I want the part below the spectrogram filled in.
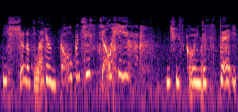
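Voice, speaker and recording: A very high, slow-spoken little girl from a vintage radio play. She is plaintive and intense, a clingy daughter with a hateful streak, heard through a scratchy, narrow old recording. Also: pushed and bright, exaggerated voice. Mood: bitter, hateful. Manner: childlike, plaintive, dramatic. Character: clingy, brooding young daughter, secretly hateful of stepmother. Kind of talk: 1950s radio drama acting.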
